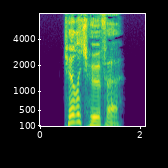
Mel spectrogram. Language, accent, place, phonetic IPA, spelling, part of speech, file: German, Germany, Berlin, [ˈkɪʁçˌhøːfə], Kirchhöfe, noun, De-Kirchhöfe.ogg
- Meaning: nominative/accusative/genitive plural of Kirchhof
